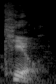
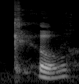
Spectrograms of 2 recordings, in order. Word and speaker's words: Qil: Keel. Kill? Keel, yeah.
